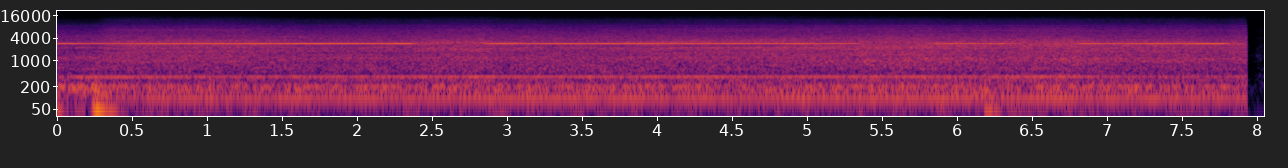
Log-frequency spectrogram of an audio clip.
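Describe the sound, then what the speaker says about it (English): A Hoover vacuum drawing air through a homemade hand-held sanding block gives a steady, loud whine with a constant high tone, running alone until it cuts off abruptly at the end. "Then you just connect your hoover and off you go."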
